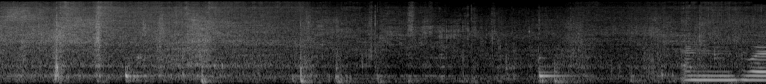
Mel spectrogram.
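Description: Chow mein with grated carrot is stirred in a frying pan, a steady sizzle with repeated scraping clicks of the utensil throughout, close up and alone.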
